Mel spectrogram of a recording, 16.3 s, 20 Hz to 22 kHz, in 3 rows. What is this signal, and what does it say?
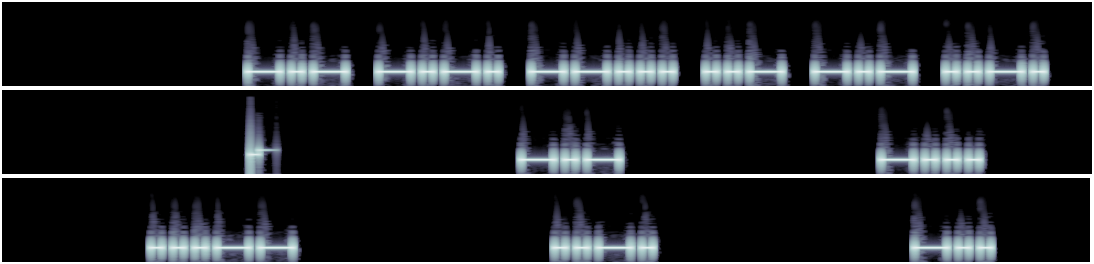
Morse code, heard as a keyed tone, about 22 wpm, spaced as for 10 wpm, 700 Hz. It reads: KC7UKF KB3FD
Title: USA Call Signs - 6 Characters - 8x Character Spacing - 22wpm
